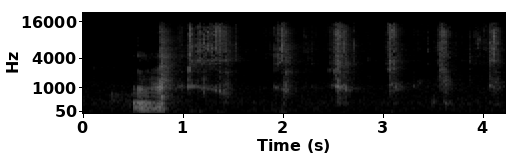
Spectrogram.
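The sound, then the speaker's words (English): A crisp is bitten with a loud, sharp crunch, followed by a steady series of about six brittle crunching chews in an even rhythm, bright and crackly with no talking. “It is a crisp.”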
